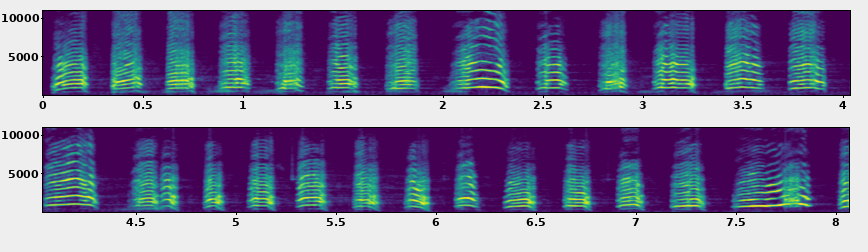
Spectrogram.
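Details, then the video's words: Baby, a Moluccan cockatoo, gives loud, harsh, rasping screeches in a rapid run, about three or four per second, each slightly arched in pitch; screaming is a natural daily flock-communication behaviour. "The Cockatoo Vocalizing"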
